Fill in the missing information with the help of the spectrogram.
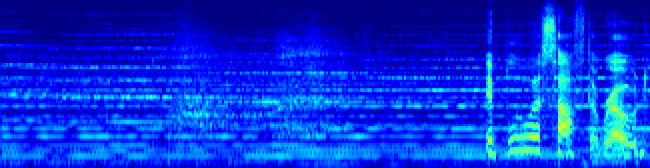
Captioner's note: deeply exhaling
